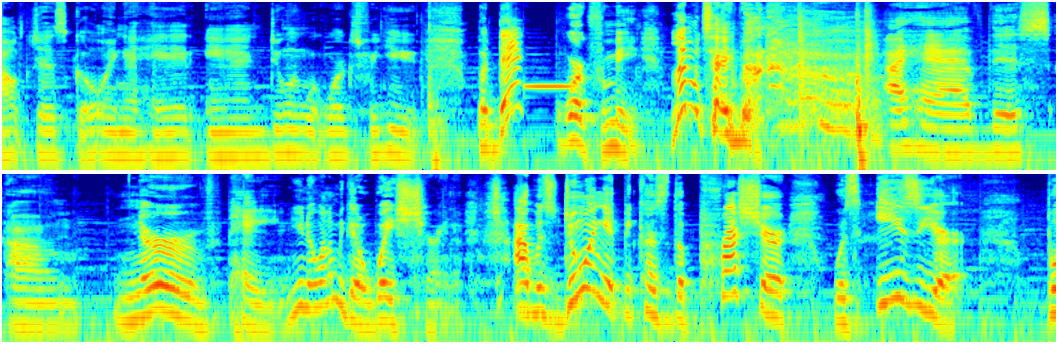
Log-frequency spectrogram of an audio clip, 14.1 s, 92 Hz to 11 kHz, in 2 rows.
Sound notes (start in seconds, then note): 5.2 gasps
